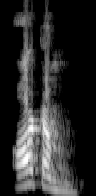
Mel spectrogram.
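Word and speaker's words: autumn: listen T silent है ऑटम N silent है right W silent रंग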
